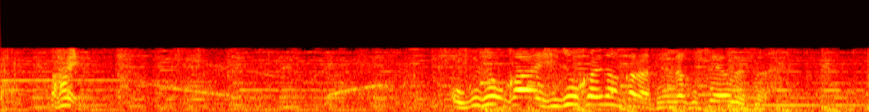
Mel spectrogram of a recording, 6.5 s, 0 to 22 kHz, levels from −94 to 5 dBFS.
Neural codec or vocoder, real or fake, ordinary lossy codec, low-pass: none; real; none; 3.6 kHz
